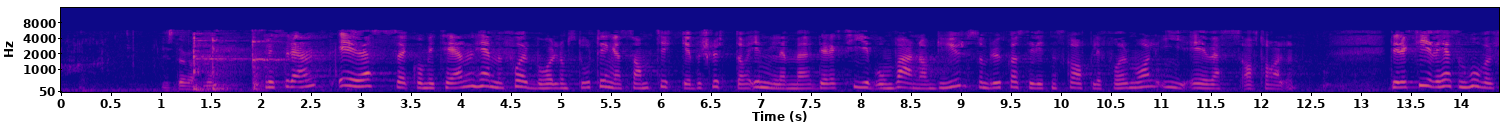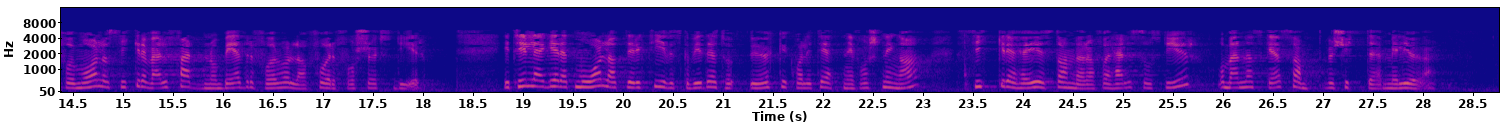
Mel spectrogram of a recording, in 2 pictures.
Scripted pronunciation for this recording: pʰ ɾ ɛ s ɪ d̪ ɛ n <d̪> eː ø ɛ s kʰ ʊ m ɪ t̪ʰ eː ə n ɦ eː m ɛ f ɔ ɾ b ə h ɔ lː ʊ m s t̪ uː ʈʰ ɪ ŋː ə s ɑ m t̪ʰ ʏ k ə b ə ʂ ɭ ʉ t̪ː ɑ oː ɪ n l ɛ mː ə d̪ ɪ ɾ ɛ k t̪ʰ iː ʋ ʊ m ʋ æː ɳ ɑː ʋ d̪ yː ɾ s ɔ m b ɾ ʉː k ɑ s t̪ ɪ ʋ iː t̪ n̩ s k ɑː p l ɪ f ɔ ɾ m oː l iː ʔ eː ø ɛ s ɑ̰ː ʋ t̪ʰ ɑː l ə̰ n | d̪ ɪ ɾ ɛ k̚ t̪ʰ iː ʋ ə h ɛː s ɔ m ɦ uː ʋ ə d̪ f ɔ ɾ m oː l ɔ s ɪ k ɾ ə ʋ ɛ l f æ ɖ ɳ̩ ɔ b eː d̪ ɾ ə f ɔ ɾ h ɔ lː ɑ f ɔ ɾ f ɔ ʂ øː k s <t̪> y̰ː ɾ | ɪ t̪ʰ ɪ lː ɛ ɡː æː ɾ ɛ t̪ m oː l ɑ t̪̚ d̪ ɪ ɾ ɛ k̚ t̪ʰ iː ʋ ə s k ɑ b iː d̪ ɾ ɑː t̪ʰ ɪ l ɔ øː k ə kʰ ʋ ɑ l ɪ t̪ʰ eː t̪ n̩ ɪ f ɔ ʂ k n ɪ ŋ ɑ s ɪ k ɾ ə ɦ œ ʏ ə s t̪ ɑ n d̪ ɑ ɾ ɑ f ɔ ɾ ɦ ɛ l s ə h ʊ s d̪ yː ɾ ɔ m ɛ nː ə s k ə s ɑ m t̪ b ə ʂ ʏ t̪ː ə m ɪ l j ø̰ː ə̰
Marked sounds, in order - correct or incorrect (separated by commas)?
incorrect, incorrect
